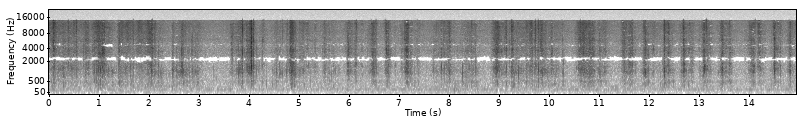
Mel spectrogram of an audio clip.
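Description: Yellow latex rubber gloves worn on both hands have their palms and fingers rubbed and pressed together. The result is a steady run of squeaky, crinkly rubbing with sharp crackling bursts, mostly in the mids and highs with almost no low end.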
